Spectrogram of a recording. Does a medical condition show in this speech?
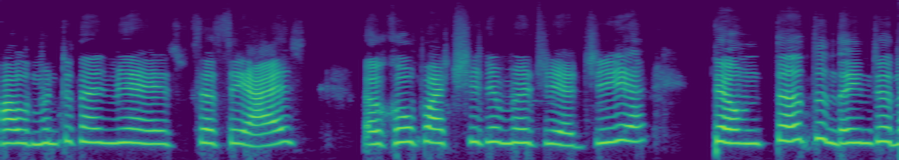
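Yes: cerebral palsy.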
